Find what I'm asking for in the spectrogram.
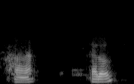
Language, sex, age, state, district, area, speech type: Assamese, female, 60+, Assam, Morigaon, urban, conversation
